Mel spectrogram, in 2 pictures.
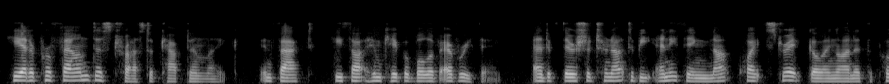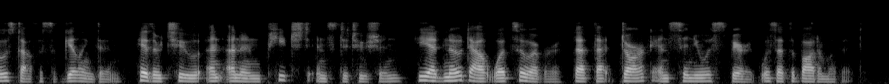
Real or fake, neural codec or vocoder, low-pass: real; none; 7.2 kHz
